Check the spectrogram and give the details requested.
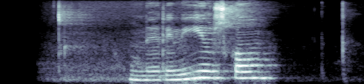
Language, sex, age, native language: Icelandic, female, 50-59, Icelandic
